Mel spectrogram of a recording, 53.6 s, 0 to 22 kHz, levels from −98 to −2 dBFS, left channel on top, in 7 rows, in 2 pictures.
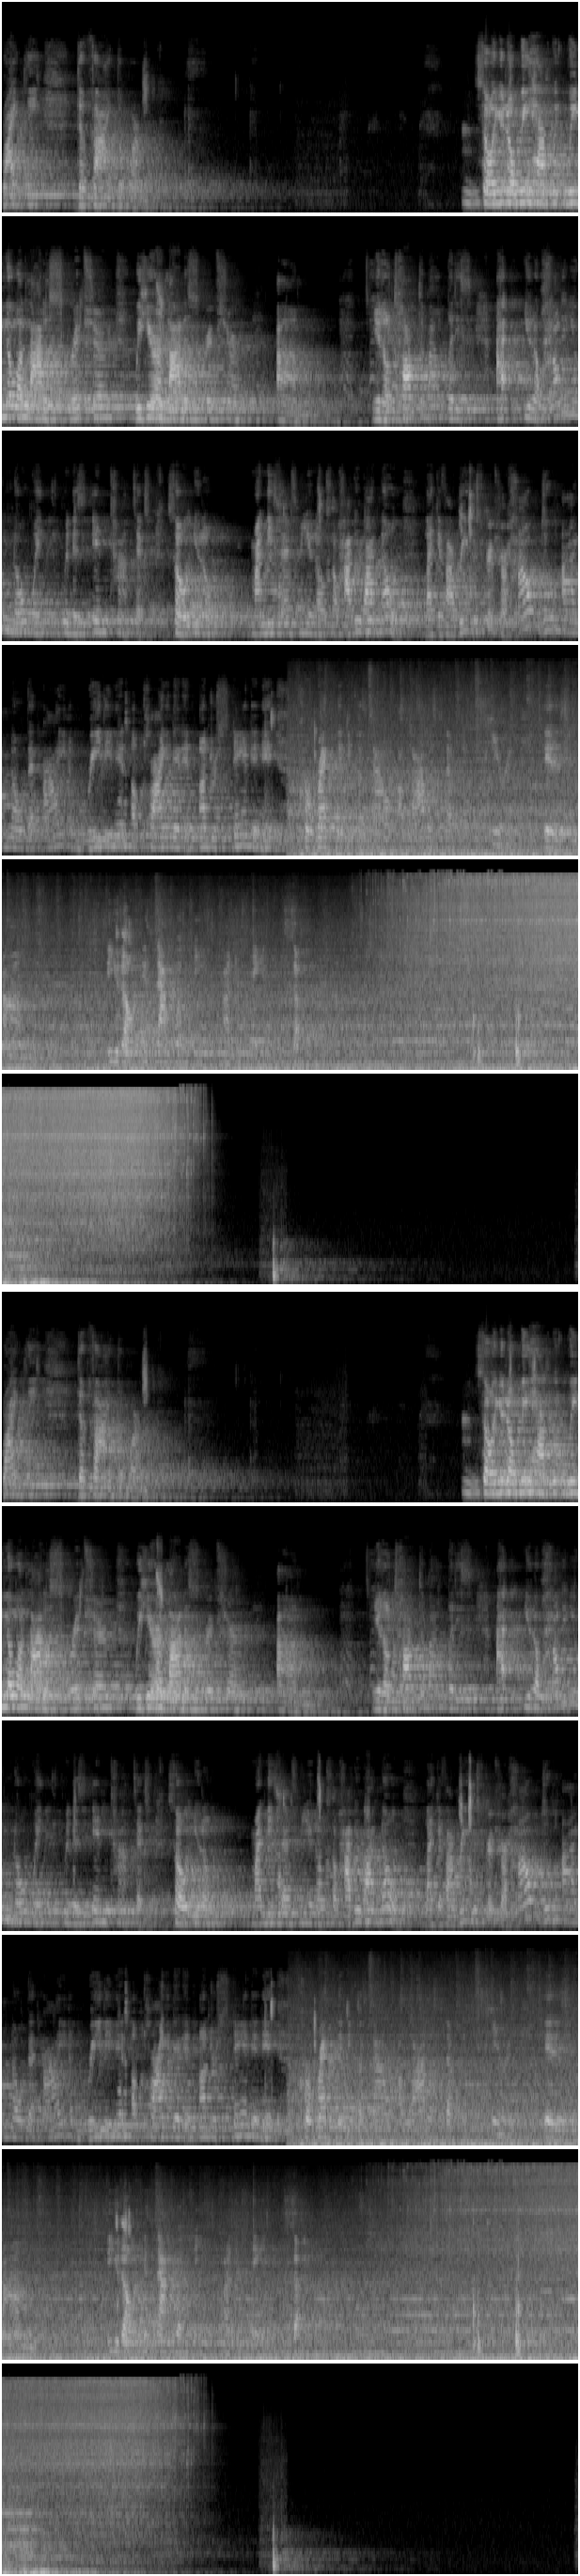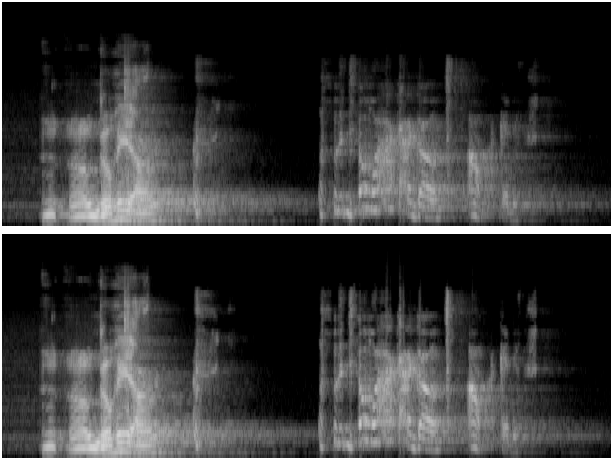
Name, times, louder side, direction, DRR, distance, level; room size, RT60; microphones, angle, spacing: voice 1, 0.0-2.0 2.5-2.6 6.3-10.9 11.3-11.8 12.2-18.1 18.4-24.6 24.9-31.1 32.0-34.7 40.5-40.7, left 1 dB, 80° left, 4.8 m, -38 dB
sound 1, 26.8-38.7, equal, 55° left, 5.5 m, -41 dB
sound 2, 35.5-41.1, left 10 dB, 40° left, 0.5 m, -35 dB
voice 2, 46.5-48.0, right 1 dB, 20° right, 0.6 m, -26 dB
voice 3, 48.3-48.7 49.9-52.7, right 5 dB, 75° right, 1.0 m, -35 dB
25.5 x 18.5 x 8.4 m
head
